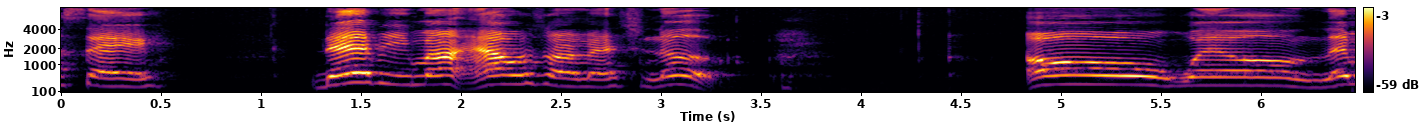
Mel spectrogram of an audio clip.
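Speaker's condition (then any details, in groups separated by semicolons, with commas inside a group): Cerebral palsy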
